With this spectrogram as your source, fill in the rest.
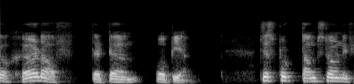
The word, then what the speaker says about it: OPEA: into Opia right away we call it Opia op E A the pronunciation is Opia uh people call it in different ways but the right way that most of us call is Opia and it is from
